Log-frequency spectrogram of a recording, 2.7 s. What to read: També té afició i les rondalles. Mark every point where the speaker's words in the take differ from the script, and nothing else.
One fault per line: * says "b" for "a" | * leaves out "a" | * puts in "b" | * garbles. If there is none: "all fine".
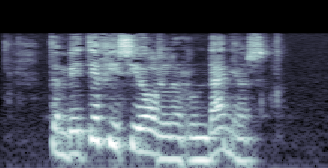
all fine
